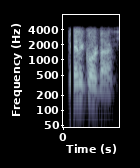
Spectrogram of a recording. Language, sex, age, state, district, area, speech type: Malayalam, male, 45-60, Kerala, Malappuram, rural, conversation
